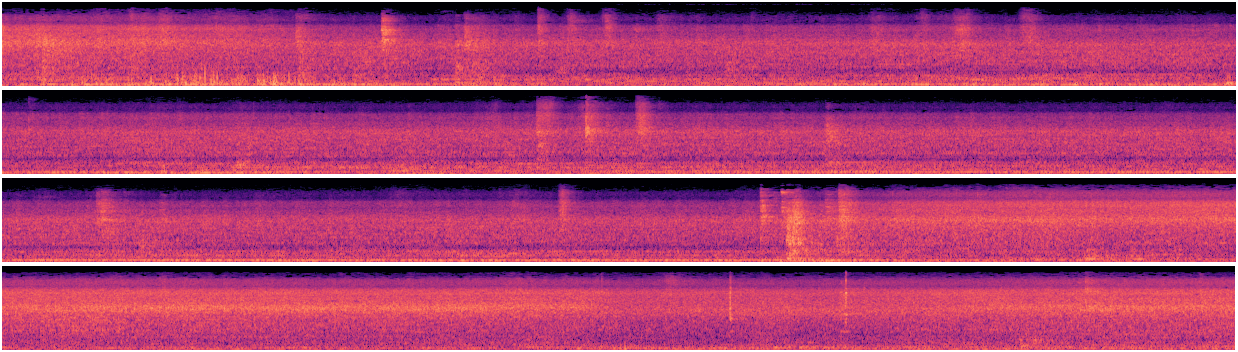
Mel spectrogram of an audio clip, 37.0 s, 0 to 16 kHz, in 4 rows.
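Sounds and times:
lift car hum: 0.0s - 37.0s
lift car stopping clunk: 23.8s - 32.9s.

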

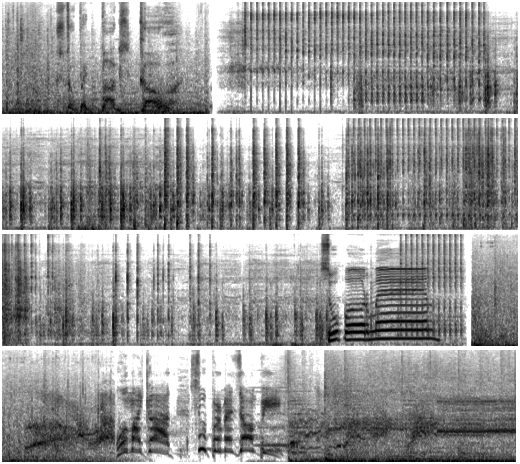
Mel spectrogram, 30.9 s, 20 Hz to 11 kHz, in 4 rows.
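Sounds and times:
toy motor clicking rapidly: 3.3s - 10.4s, 12.9s - 20.3s, 21.4s - 22.5s
plastic blister pack crackling: 5.2s - 20.0s.

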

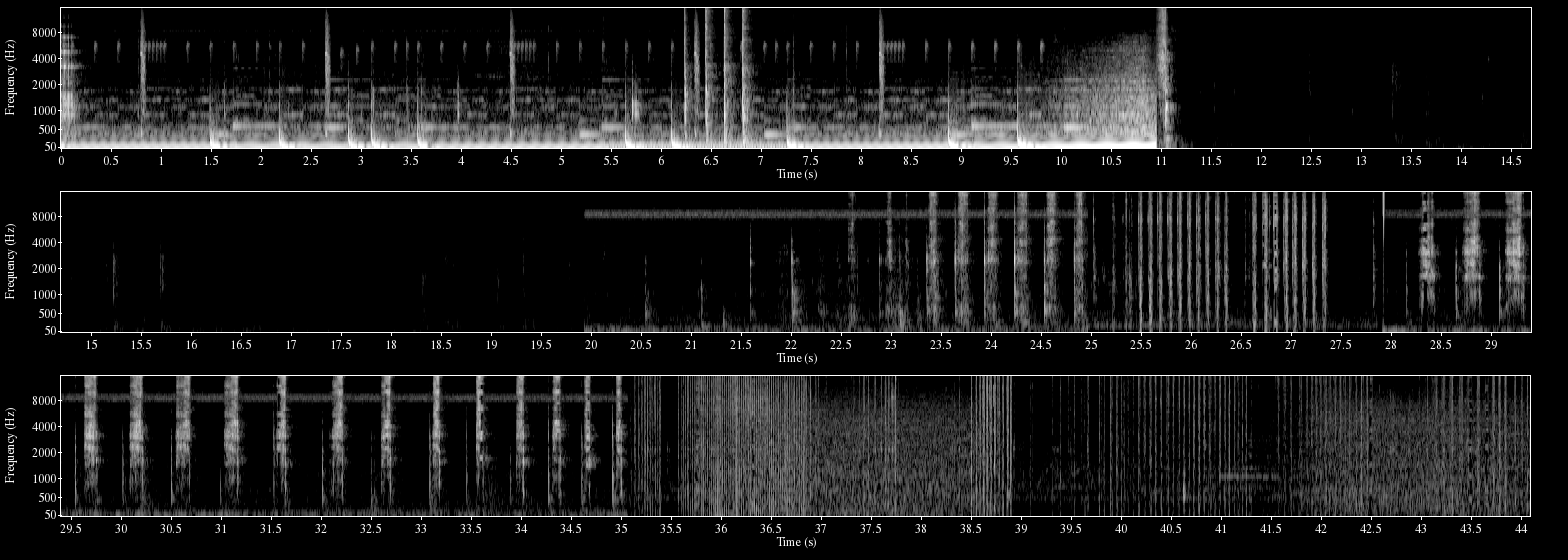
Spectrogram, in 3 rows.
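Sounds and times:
card scraper scraping wood: 21.6s - 27.3s, 28.2s - 36.8s.

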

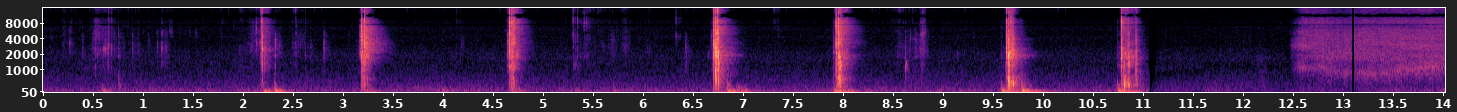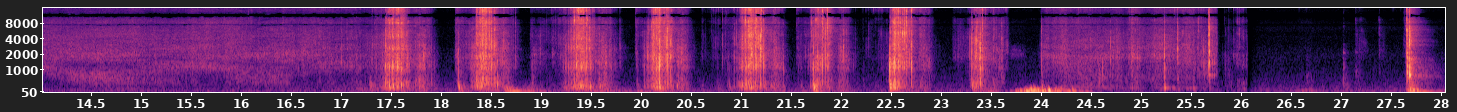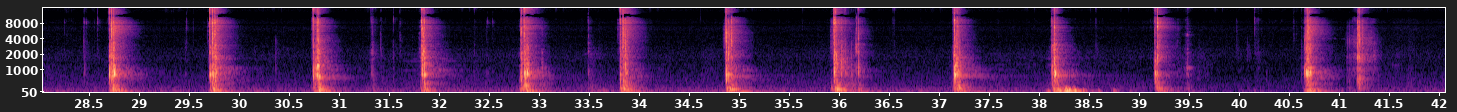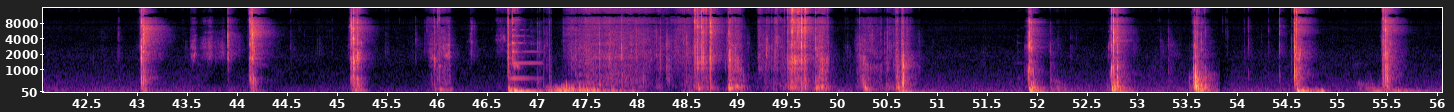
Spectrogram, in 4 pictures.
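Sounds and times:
slime crackling: 15.8s - 26.0s.

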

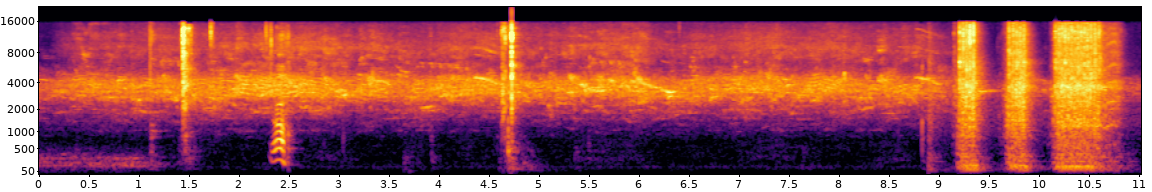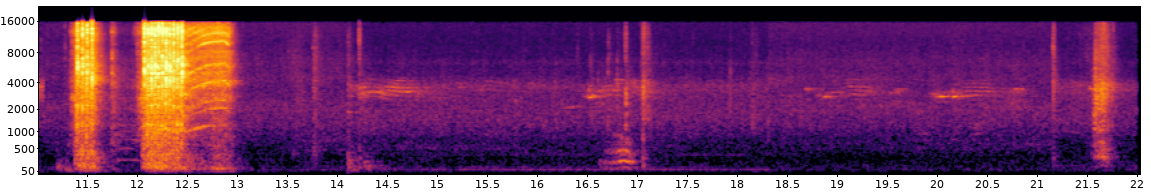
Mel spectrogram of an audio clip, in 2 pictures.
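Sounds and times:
birds twittering: 0.0s - 11.1s, 15.8s - 17.4s
power tool bursts: 9.2s - 13.1s.

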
